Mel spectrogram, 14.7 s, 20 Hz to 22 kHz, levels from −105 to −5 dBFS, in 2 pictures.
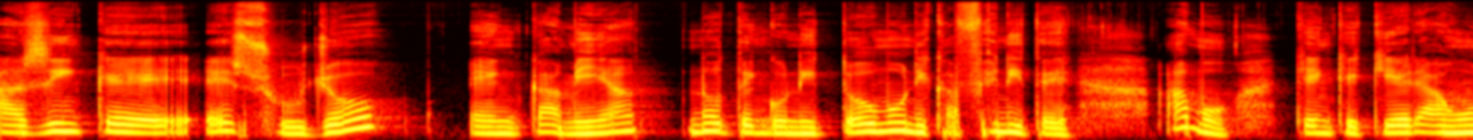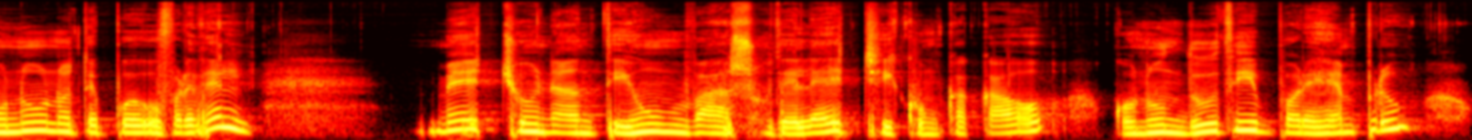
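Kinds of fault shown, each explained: Kinds of fault heard: none in this speech recording.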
